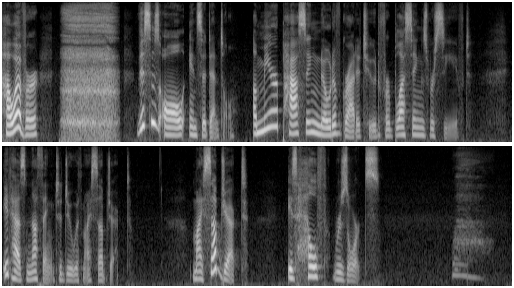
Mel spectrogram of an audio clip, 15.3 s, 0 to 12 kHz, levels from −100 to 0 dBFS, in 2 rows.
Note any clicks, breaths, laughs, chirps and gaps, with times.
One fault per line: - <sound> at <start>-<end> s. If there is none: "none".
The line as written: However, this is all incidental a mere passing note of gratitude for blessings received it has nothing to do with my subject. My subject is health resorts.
- breath at 0.9-1.8 s
- sigh at 14.4-15.1 s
